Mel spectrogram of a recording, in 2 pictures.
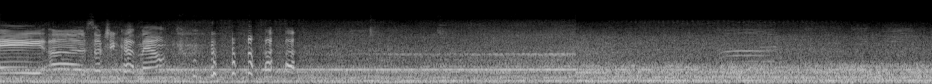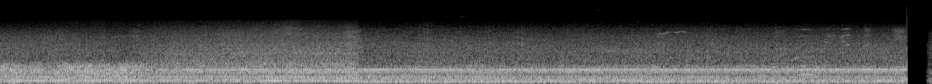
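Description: Polaris Ranger Northstar UTV driving along a dirt trail, heard from inside its closed cab: a steady engine drone with a steady whine over it. A voice is heard briefly in the first few seconds.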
